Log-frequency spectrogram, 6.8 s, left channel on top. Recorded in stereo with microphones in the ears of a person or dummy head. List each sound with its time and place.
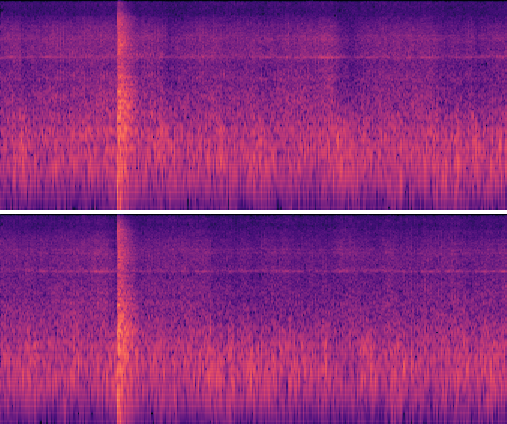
1.6 s a gunshot: centre (ahead or behind), 1.2 m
